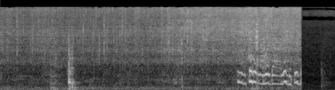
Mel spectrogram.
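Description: Tomatoes and chillies fry in a hot pan with a steady crackling sizzle, a sharp clatter near the start and a brief wavering tone near the end before the sound cuts off abruptly.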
